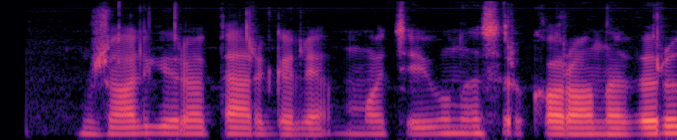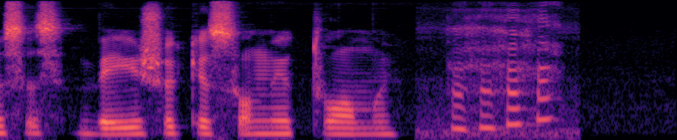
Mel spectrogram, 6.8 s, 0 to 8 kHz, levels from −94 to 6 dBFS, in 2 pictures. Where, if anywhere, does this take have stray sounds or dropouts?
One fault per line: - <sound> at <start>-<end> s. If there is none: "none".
- laugh at 5.6-6.2 s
